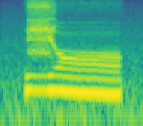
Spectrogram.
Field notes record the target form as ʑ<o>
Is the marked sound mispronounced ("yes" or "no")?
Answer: yes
